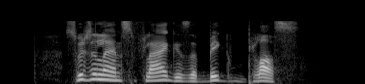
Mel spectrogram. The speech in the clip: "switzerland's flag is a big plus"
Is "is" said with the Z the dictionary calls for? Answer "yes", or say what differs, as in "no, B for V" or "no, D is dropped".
yes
